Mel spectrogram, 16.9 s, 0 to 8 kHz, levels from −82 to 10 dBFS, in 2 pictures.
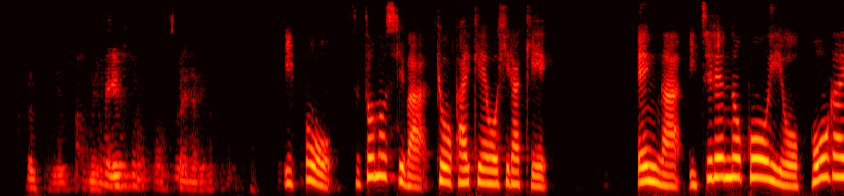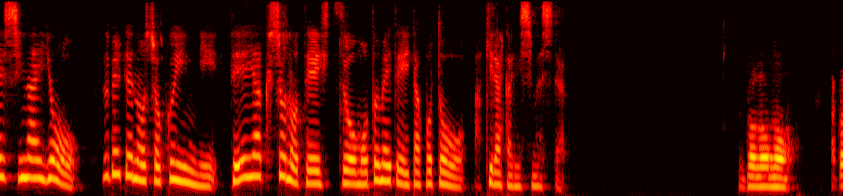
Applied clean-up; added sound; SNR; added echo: neural mask model DeepFilterNet 3.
